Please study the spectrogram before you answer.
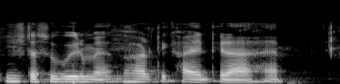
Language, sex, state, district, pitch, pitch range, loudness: Hindi, male, Bihar, Patna, 125 Hz, 110-125 Hz, -17 LUFS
